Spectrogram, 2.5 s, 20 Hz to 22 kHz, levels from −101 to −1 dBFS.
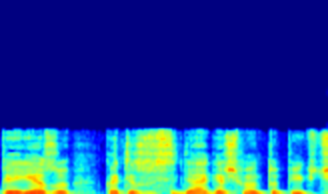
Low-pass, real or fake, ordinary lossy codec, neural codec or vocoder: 7.2 kHz; real; MP3, 64 kbps; none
